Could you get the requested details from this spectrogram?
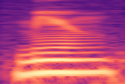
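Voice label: "ming", pinyin voice, Mandarin Chinese, first tone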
